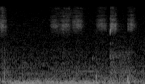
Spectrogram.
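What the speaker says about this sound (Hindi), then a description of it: "तो अब हम यहाँ लिखेंगे" Marker or chalk writing on a board during a trigonometry lecture: a few short, quiet squeaky strokes in quick succession over a low room hum, with no talking.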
